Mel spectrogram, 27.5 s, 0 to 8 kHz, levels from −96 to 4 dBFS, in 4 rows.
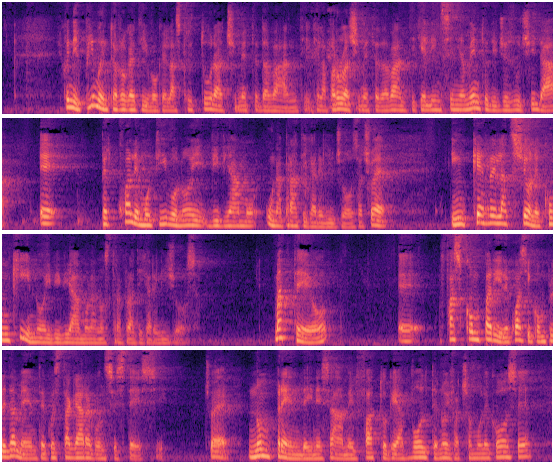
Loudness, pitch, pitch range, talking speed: -22 LUFS, 120 Hz, 110-150 Hz, 150 wpm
